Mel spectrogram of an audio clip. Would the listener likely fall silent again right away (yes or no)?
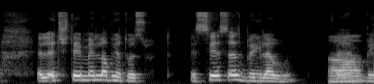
yes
